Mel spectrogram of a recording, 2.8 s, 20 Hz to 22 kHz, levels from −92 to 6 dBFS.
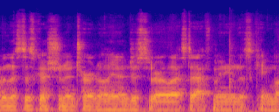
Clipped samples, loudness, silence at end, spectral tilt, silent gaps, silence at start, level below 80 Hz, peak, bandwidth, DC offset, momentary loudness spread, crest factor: under 0.1%; -20 LUFS; 0 s; -5 dB/octave; none; 0 s; -34 dBFS; -4 dBFS; 14.5 kHz; under 0.1%; 6 LU; 16 dB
